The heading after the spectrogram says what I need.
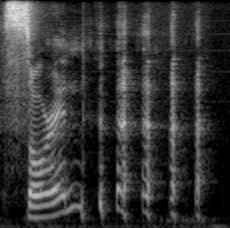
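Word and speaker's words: Soarin: not dumb it's glorious it's spelled s o a r i n saurin so great I hate it so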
